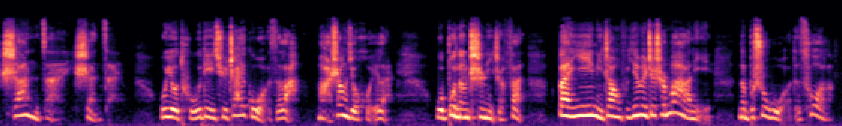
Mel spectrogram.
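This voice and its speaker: A woman voicing a timid, pious male monk who lectures softly, sometimes half whispering. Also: fairly high pitch, animated, moderate pace, slightly rough. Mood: gently lecturing.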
